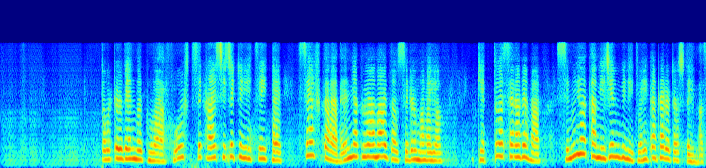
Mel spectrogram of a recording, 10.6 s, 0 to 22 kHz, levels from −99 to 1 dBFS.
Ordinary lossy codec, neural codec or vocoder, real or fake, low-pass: none; codec, 16 kHz, 0.5 kbps, FreqCodec, smaller model; fake; none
